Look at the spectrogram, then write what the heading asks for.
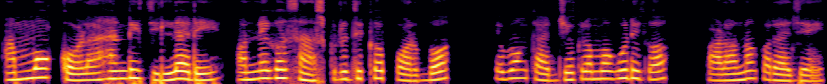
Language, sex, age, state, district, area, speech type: Odia, female, 18-30, Odisha, Kalahandi, rural, spontaneous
